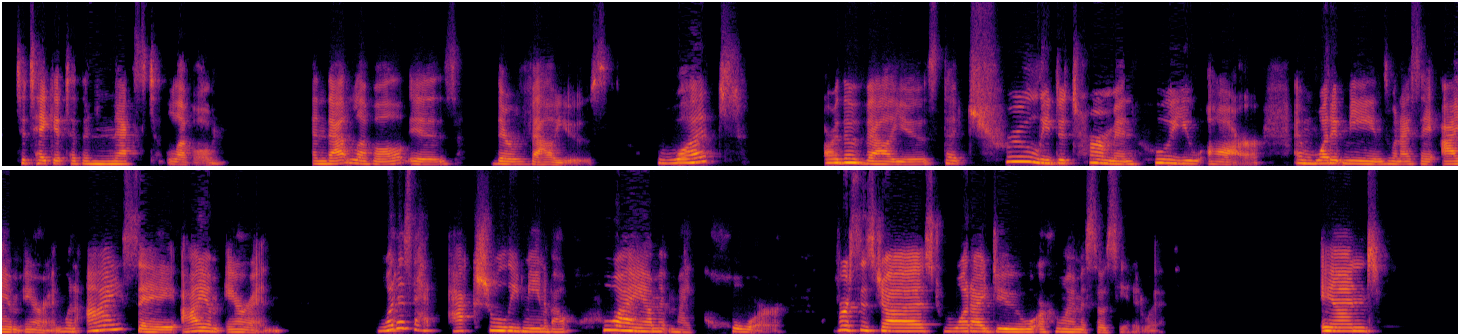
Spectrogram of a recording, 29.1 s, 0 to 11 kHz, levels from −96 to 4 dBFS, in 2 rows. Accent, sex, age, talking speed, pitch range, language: American, female, 30-49, 130 wpm, 175-250 Hz, English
